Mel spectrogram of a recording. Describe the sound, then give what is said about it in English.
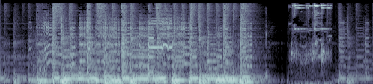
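Busy music plays for several seconds, then fades, and a bright, high shop-door chime bell rings clearly once and lingers briefly before the music resumes faintly. “I can't wait to hear that chime, and maybe everybody else can hear it too, because I don't think we even had yeah.”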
